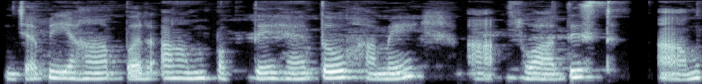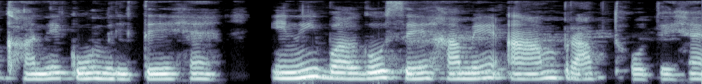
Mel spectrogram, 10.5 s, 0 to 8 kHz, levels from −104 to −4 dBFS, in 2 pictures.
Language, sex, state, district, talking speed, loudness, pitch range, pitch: Hindi, female, Uttar Pradesh, Muzaffarnagar, 130 wpm, -15 LUFS, 190-220 Hz, 200 Hz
